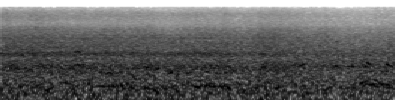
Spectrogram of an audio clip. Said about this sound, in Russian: А вот еще волна.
